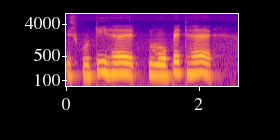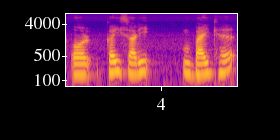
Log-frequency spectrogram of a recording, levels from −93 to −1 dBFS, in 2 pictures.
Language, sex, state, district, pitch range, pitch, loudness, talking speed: Hindi, male, Bihar, West Champaran, 150-170 Hz, 160 Hz, -18 LUFS, 115 wpm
